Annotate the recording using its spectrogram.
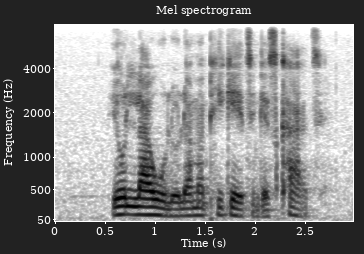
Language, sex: Zulu, male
